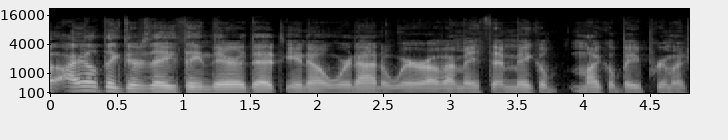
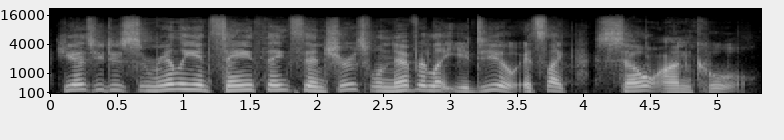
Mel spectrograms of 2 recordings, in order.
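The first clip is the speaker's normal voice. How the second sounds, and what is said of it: Imitates another person's voice, slightly raised. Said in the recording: “your Megan Fox impersonation is simply inserting the word like whenever there should be a comma ... I raised my voice a little bit. Did you hear a little bit of inflection”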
